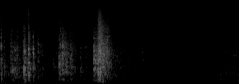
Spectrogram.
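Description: Hot Wheels blister-carded cars being handled: a few short plastic-and-cardboard clicks and rustles in the first second, then quiet.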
